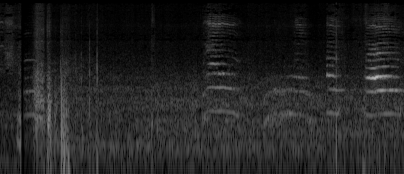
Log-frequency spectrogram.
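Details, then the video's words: Cat and kitten calling, the kitten shouting whenever it feels insecure. Clicks and handling noise open the recording, then several wavering meows, the last one loud and sharp. "Cute Cat and lovely Kitten Voice"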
